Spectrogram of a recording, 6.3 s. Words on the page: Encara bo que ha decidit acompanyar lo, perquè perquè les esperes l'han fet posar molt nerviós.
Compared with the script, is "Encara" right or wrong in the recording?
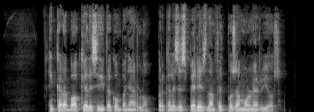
right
